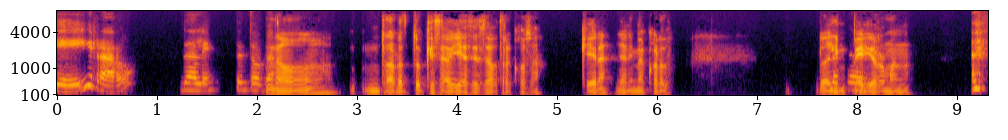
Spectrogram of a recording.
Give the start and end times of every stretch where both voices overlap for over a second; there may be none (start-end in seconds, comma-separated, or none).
none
